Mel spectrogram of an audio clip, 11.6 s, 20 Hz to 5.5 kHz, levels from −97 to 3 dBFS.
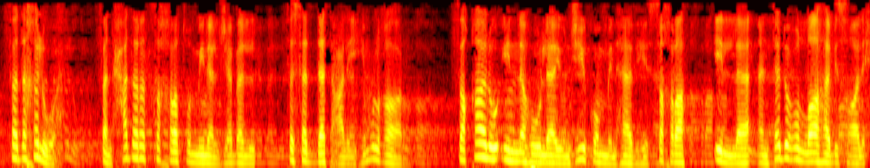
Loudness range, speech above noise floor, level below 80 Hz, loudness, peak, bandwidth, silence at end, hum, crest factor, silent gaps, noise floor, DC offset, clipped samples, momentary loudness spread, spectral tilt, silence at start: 4 LU; 24 dB; -38 dBFS; -19 LUFS; 0 dBFS; 5.4 kHz; 0 s; none; 18 dB; none; -43 dBFS; under 0.1%; under 0.1%; 11 LU; -9 dB/octave; 0.15 s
